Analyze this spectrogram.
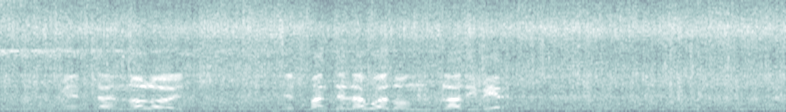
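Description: Water streams off an awning and splashes onto wet pavement.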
